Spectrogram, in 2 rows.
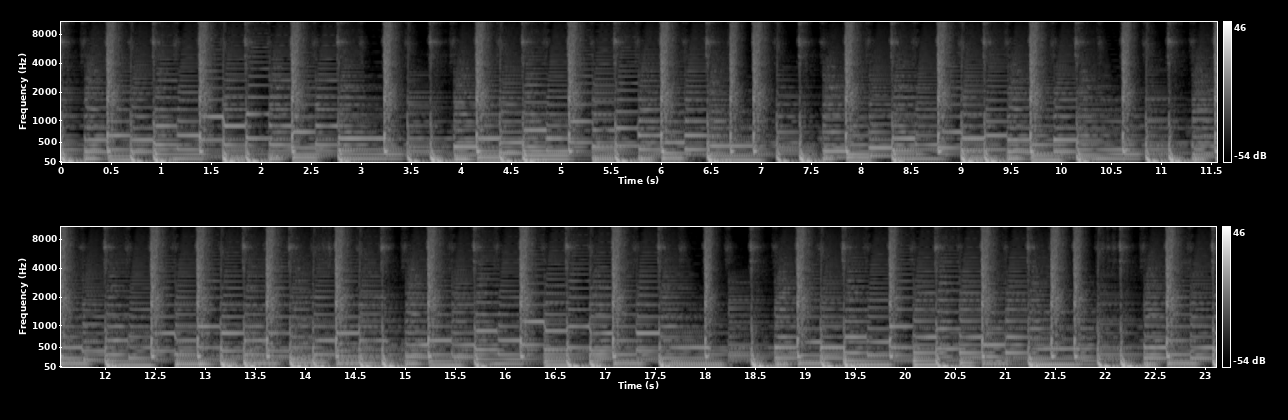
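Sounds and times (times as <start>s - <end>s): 
loop machine instrumental: 0.0s - 23.1s.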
